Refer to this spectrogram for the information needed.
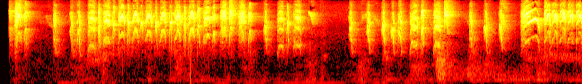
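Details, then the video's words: Sogon (crimson sunbird), recorded as a lure to provoke other birds into singing: very high, thin, rapid sibilant trills and twitters run almost without pause, broken by one short silence near the middle before resuming just as busy. "pancingan burung sogon"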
